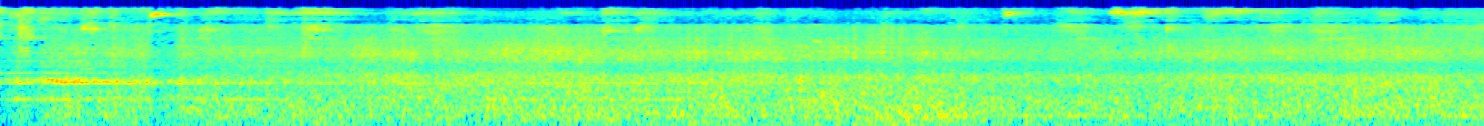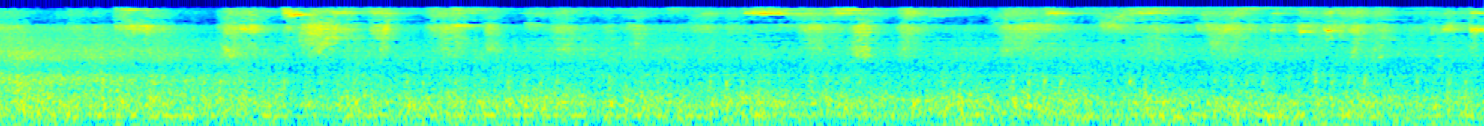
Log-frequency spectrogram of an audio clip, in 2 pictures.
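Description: A long freight train of tank wagons rolling past at close range: a steady, loud rumble of wheels and wagons on the rails, running evenly throughout.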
